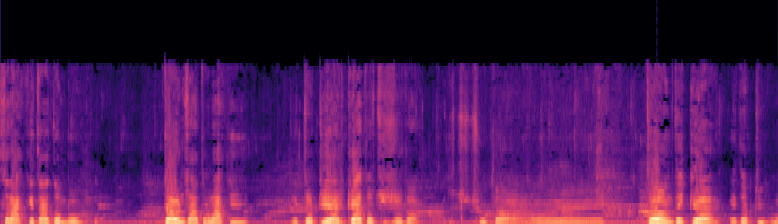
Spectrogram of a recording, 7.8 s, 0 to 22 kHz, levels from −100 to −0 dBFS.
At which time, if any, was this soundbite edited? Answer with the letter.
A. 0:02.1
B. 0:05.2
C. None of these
C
